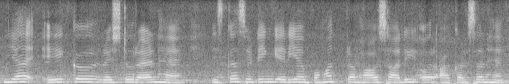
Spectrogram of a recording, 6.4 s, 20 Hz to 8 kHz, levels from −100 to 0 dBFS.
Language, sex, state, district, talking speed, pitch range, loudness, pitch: Hindi, female, Chhattisgarh, Raipur, 115 wpm, 230-255 Hz, -15 LUFS, 240 Hz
